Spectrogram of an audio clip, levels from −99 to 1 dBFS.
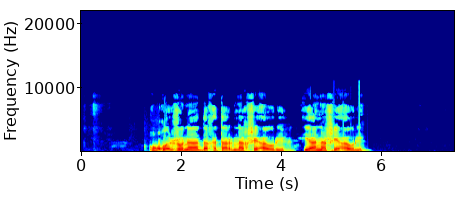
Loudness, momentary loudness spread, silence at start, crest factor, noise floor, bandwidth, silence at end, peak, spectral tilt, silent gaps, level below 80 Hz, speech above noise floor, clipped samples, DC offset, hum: -14 LUFS; 10 LU; 1.35 s; 16 dB; under -90 dBFS; 7.8 kHz; 1.8 s; 0 dBFS; -7 dB/octave; none; -58 dBFS; over 77 dB; under 0.1%; under 0.1%; none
